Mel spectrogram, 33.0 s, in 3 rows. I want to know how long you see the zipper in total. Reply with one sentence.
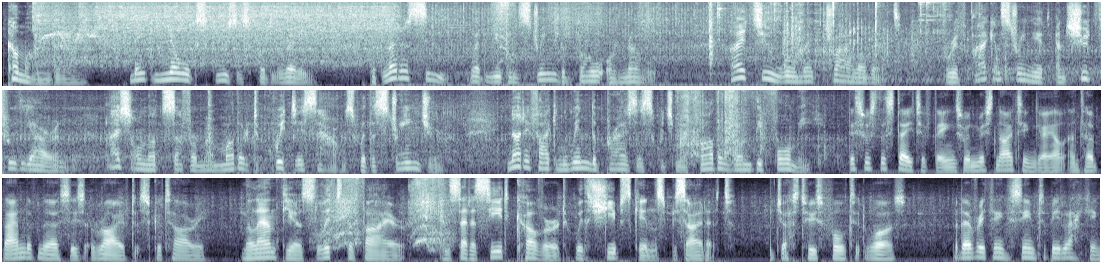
You can hear the zipper for 3 seconds altogether.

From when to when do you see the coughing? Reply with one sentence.
The coughing can't be heard in this clip.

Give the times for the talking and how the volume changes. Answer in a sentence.
You can hear the talking from 0.0 to 32.9 s, at a steady volume.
